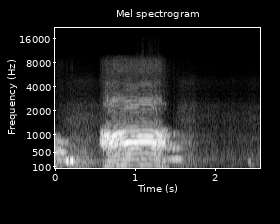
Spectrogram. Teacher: ये जो तीन की आकृति, इसका अर्थ होता है ह्रस्व स्वर की अपेक्षा इसमें तिगुना समय लगता है। ये तीन एक संकेत होता है, कहीं कहीं पर आपको ये छोटे रूप में भी मिल जाएगा, जिससे ऐसे लिखा हुआ भी मिलेगा, तो ये प्लुत स्वर कहलाएगा।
